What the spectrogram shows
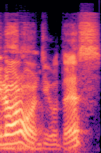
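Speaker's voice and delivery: put-on sassy voice full of attitude. Joking about being sassy with the others: putting on sass. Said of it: "now I'm being sassy. I'm like".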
